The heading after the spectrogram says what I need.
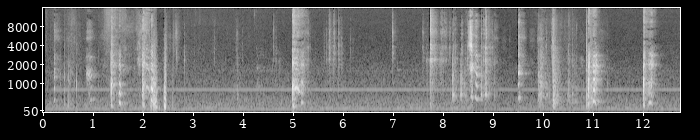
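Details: Infant girl deliberately giving repeated short, light fake coughs on prompting, having learned coughing gets attention; a harmless voluntary cough, not from illness.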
